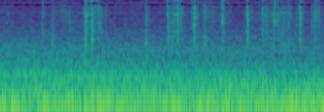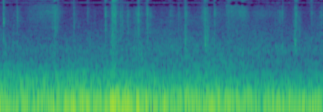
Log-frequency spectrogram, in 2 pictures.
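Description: Steady low rumble of road and engine noise inside a moving car's cabin, with faint, scattered ticks over it.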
